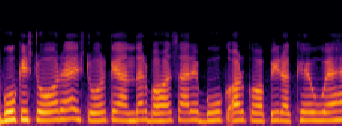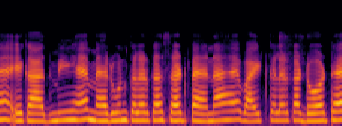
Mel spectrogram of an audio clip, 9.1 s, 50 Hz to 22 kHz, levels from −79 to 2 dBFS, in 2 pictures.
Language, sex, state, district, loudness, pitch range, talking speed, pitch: Hindi, female, Odisha, Khordha, -15 LUFS, 240-260 Hz, 190 wpm, 250 Hz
